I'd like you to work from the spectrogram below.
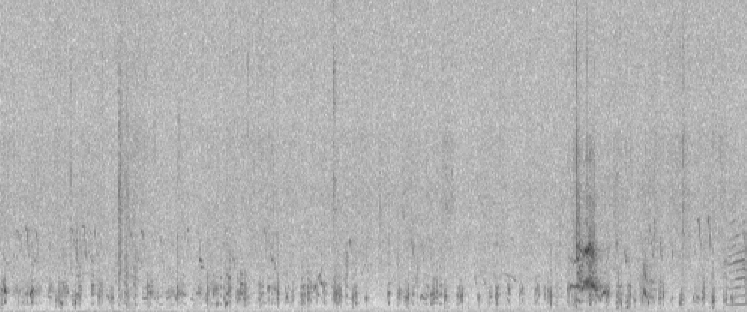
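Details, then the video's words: Hens cluck in a dense chatter of short notes, with one louder, more drawn-out call standing out toward the end. "Chicken Sounds Noises Hens Clucking Roosters Crowing"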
